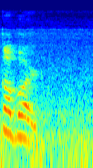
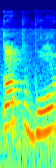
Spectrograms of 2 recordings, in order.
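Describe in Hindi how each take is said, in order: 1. p silent है। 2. p बोला जाता है। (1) "इसमें पी साइलेंट है" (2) "कप बोर्ड नहीं बोला जाता"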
